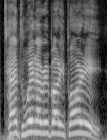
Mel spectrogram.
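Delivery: loud, high victory yell; celebratory shout. Real, not acted. Player announcing a tenth win to everybody, celebratory shout. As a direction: shout it out to the whole party.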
